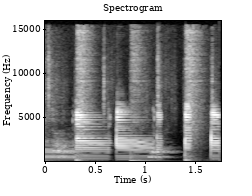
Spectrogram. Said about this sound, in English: my dog is being loud. Can you hear my dog? I hope you can't hear my dog. Um, I feel like we have this problem a lot. My dogs just decide to be loud somewhere.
